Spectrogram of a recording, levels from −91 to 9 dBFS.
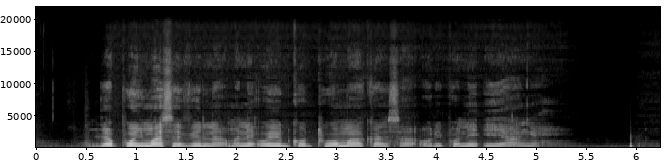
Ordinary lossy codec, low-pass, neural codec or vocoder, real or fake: none; 19.8 kHz; vocoder, 44.1 kHz, 128 mel bands every 512 samples, BigVGAN v2; fake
